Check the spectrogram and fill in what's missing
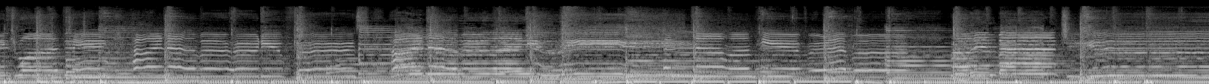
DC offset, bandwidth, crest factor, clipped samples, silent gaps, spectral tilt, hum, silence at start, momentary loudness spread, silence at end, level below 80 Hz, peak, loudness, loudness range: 0.3%; 16 kHz; 14 dB; under 0.1%; none; -5.5 dB/octave; none; 0 s; 3 LU; 0 s; -28 dBFS; -2 dBFS; -16 LUFS; 1 LU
